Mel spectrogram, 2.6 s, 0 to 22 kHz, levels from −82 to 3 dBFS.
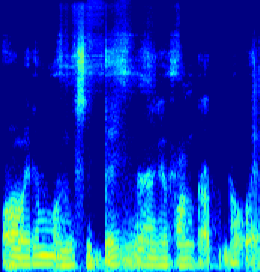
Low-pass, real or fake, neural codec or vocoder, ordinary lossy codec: none; fake; codec, 44.1 kHz, 2.6 kbps, DAC; none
